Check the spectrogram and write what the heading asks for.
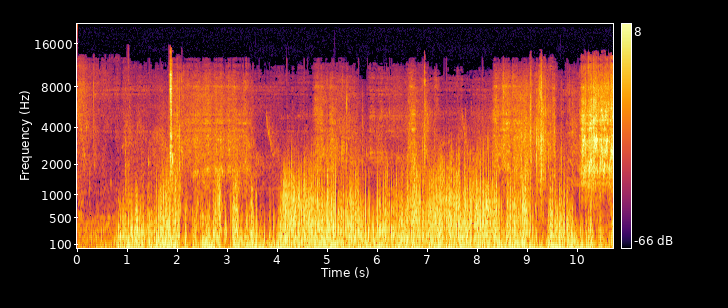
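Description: Wind buffeting the microphone: a steady, loud, low rumble with a few light ticks.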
